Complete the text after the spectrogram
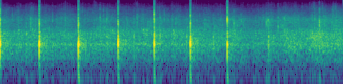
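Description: Audience applause for the recital participants: six sharp, evenly spaced claps stand out over a steady, hissy wash of clapping that continues and thins out toward the end. No one speaks.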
